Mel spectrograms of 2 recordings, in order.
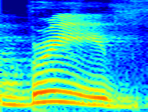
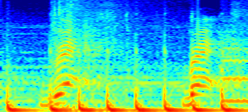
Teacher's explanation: Além de ser um som diferente, ser um outro som da vogal, ele é um som mais longo.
